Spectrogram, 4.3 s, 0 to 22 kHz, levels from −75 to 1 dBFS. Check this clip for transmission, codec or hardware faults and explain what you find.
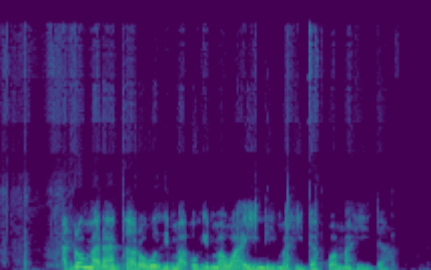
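One codec fault runs throughout. From start to end the speech sounds grainy, rough and noisy. This is likely Opus compression in its music mode at a low bitrate, around 16 kbps, filling starved bands with noise while bandwidth stays full.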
